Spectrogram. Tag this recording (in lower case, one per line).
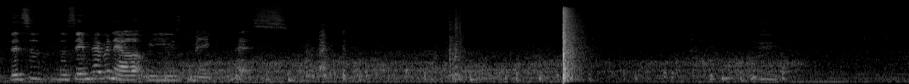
speech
